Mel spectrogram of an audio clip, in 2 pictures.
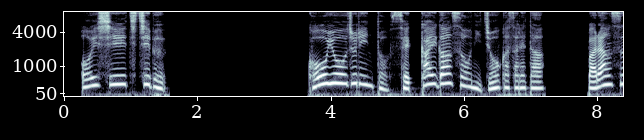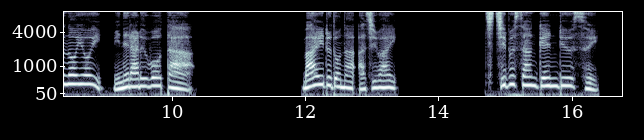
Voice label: female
